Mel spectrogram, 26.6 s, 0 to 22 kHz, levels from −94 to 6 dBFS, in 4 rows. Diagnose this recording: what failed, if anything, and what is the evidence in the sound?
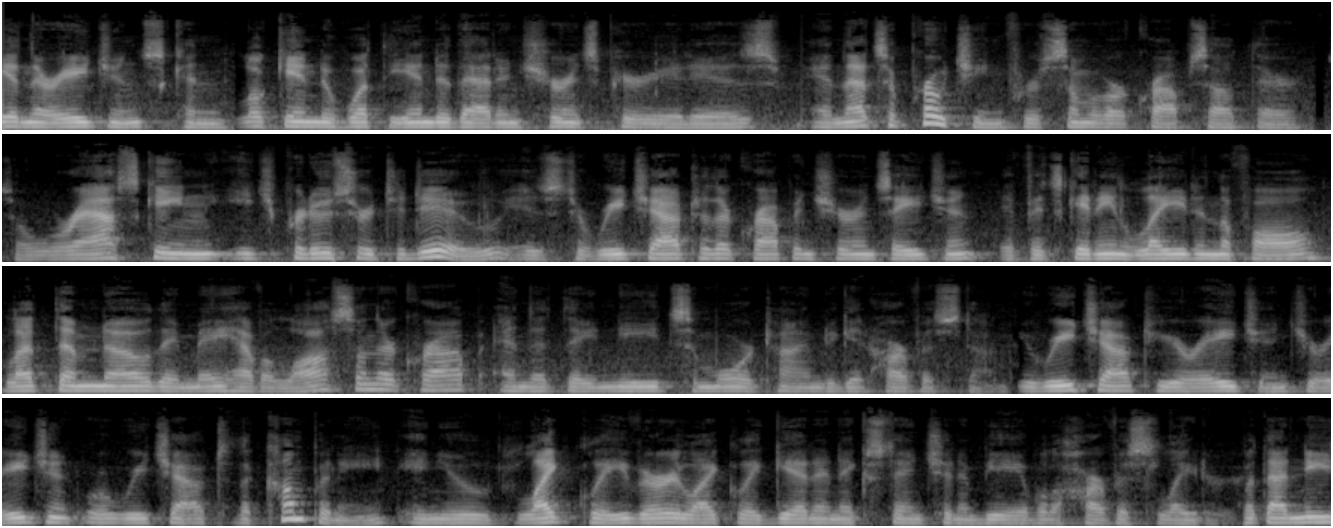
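Nothing in the signal chain audibly fails here: levels hold steady, the waveform carries no dropouts, clipping, glitches or distortion, and the playback timing stays continuous throughout.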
